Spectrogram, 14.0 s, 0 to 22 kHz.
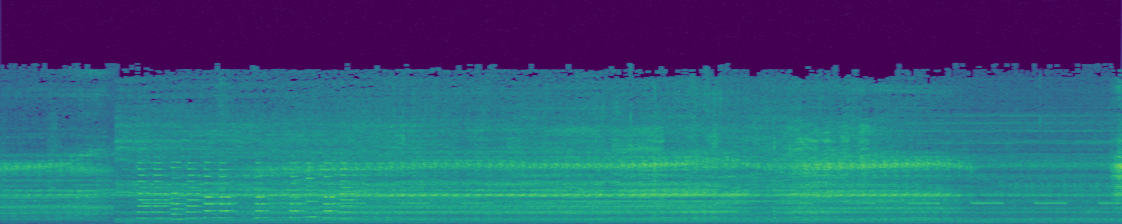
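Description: Electronic sound module of a radio-controlled Volvo BM A25C 6x6 articulated dump truck model: a simulated diesel engine running steadily, growing louder about a second and a half in. At that point a quick run of short horn toots at changing pitches plays for about three seconds, and reversing beeps repeat evenly over the last couple of seconds.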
